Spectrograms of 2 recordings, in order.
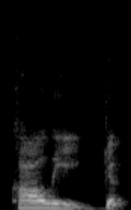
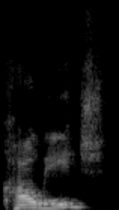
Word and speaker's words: colleague: this word colleague so it's pronounced with a hard G colleague like the normal Indonesian G actually G colleague if we pronounce it as College it sounds too similar with the word College which colleague and college means very different things colleague refers to the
